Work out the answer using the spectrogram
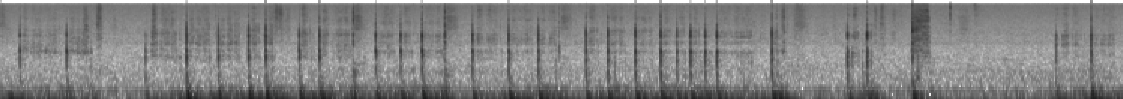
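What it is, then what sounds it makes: Stylus writing on a glass tablet screen. The plastic tip of an Apple Pencil writes text strokes on the glass screen of an iPad running a drawing app. Quick, dry taps and light scratching clicks come in a steady run, each dying away almost at once. A constant low hum sits underneath throughout.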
